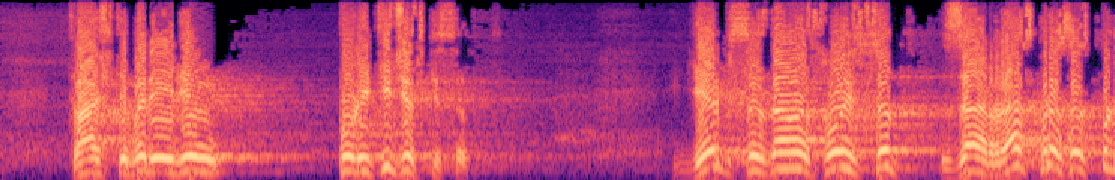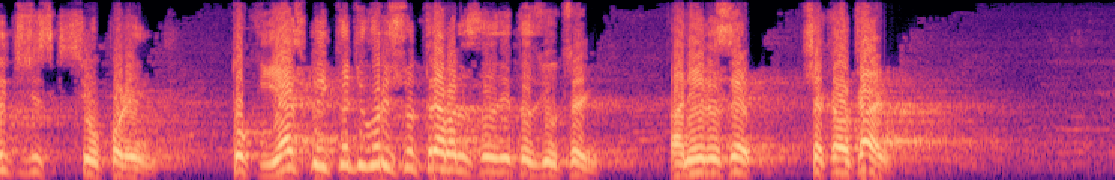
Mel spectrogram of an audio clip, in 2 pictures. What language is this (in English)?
Bulgarian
